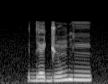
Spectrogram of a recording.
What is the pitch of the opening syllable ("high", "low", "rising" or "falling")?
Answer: low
